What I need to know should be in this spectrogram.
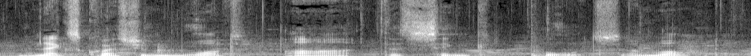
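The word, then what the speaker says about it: Cinque Ports: It is also one of the sink ports. Now, I'm using the English pronunciation. The English pronounce it. It's actually a French word. It's supposed to be cinq port. And the English say the sink ports.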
